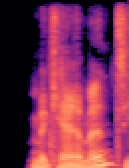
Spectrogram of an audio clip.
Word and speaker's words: McCammond: So, this next one, this is Alexi I don't know how to pronounce her last name. Alexi McCammond. McCammond, yeah.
